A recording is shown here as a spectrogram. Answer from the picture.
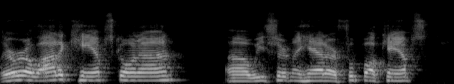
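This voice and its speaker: A man at a high pitch and a moderate pace. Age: 60s. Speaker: high school football coach and activities director. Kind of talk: interview. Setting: video call. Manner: halting, repeats words.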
